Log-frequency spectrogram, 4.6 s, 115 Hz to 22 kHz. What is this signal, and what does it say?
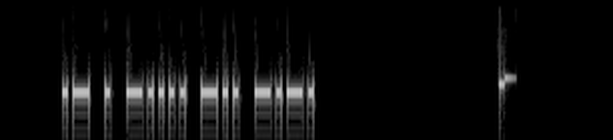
Morse code, heard as a keyed tone, about 27 wpm, 700 Hz. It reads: AE6DC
